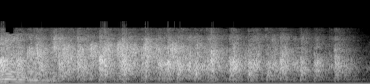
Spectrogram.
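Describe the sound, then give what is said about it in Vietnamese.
Loud, dense clapping from an audience at a Buddhist dharma talk, a continuous patter that holds steady and then eases off at the end. “Giỏi, ai nói vô minh đó, cho chào pháo tay.”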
